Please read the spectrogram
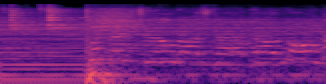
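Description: Punk band live: a distorted guitar and bass chord is held with a strong low end, then ends on one sharp hit about two-thirds of a second in. After that the bass drops out and yelling voices carry on over what is left ringing, the sign of a song ending.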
